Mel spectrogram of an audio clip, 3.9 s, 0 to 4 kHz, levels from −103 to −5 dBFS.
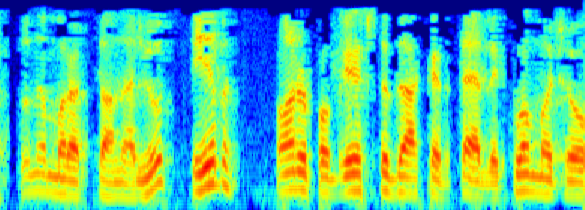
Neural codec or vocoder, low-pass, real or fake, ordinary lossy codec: codec, 16 kHz in and 24 kHz out, 0.6 kbps, FocalCodec, streaming, 2048 codes; 3.6 kHz; fake; MP3, 16 kbps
